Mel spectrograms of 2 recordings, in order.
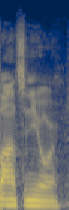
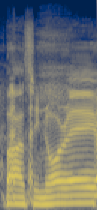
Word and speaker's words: Bonsignore: Bonsignor. I thought it was hooked on phonics Freddie today. Yeah, it's not like Bonsignore or something.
